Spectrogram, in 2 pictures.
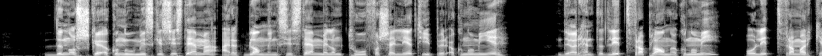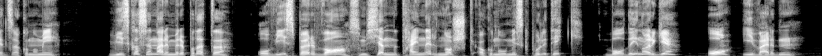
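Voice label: Norwegian, male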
